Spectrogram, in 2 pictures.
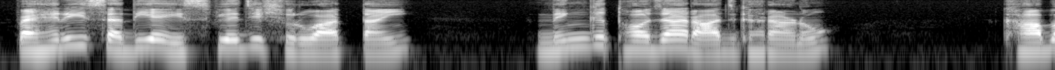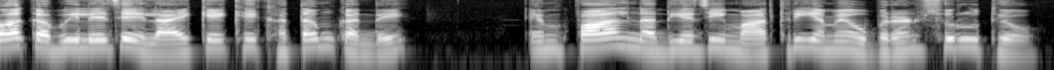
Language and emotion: Sindhi, neutral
